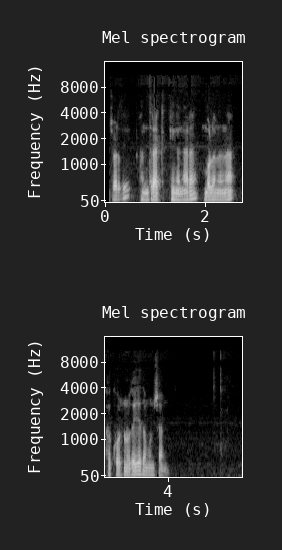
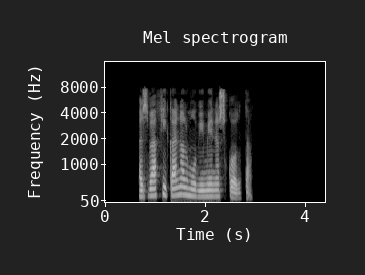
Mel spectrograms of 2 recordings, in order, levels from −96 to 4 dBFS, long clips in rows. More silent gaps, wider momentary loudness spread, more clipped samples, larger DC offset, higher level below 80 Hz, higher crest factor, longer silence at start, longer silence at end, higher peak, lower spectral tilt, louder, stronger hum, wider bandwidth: second, none vs 2.76-2.80 s; about the same, 10 LU vs 12 LU; neither; neither; first, -38 dBFS vs -74 dBFS; about the same, 24 dB vs 20 dB; second, 0.15 s vs 0.65 s; about the same, 1.55 s vs 1.5 s; first, 0 dBFS vs -12 dBFS; first, -9 dB/octave vs -4 dB/octave; first, -24 LUFS vs -28 LUFS; neither; first, 10.5 kHz vs 8.2 kHz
